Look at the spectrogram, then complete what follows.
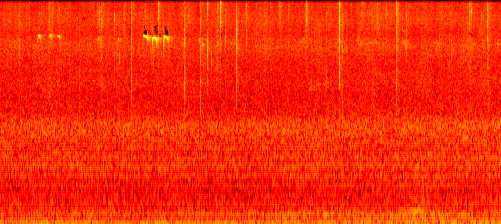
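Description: Steady outdoor background noise with a few faint, short, high chirps from a small bird about one second and three seconds in.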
